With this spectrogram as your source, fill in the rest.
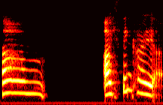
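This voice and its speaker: A woman's voice: extremely high pitch, fairly even intonation, drawn-out words, poor audio. Friendly English woman teaching conversation. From England. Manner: friendly, asks follow-up questions. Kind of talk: casual conversation lesson.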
